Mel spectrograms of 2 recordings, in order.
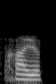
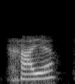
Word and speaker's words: Chaya: My name is Chaya, calling from Family First Home Care. I'm looking for Alicia. – Okay, and what did you say your name was? – Chaya, C-H-A-Y-A. – C-H-A-Y-A.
